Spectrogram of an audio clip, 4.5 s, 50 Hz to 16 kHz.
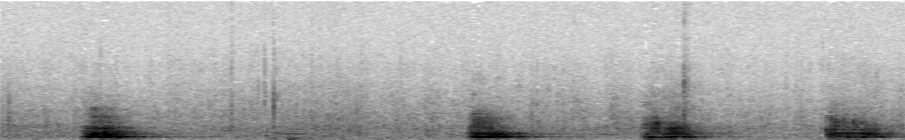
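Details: California sea lion mother with her just-born pup at Higashiyama Zoo and Botanical Gardens, Japan, on 28 June 2023: four loud, hoarse barking calls, each about a quarter second long, spaced roughly one second apart over a faint background.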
